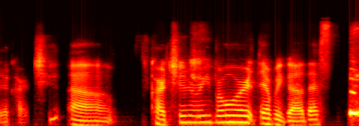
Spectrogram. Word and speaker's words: charcuterie: That's how do you pronounce that fucking word? Uh, I can. Charcuterie board. Oh, yes. Now, why you say? Now I said. Now I'm thinking shark coochie, and I don't want to be in this place.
